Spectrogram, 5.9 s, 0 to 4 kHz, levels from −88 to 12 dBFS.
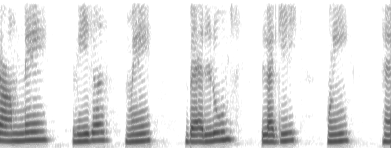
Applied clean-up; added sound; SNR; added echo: neural mask model DeepFilterNet 3.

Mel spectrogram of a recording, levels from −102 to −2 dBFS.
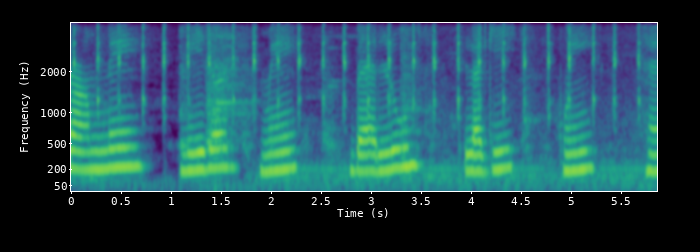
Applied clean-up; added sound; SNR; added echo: none; Tick-tock; 14 dB; none.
